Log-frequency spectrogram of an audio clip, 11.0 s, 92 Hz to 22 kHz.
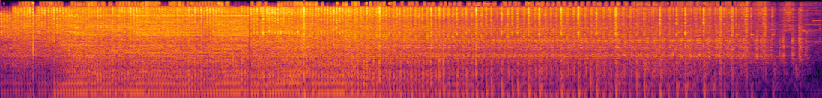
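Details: Craftsman 928 snowblower, 9 hp Tecumseh single-cylinder, before repair: rough running, speed sagging and swelling unevenly before dying away. Surging and stalling; the carburetor needs cleaning.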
